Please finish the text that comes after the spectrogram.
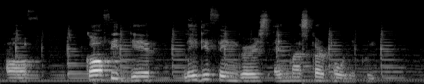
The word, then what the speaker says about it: mascarpone: finger as basement so correction guys it's actually pronounced as mascarpone so yeah so we know uh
